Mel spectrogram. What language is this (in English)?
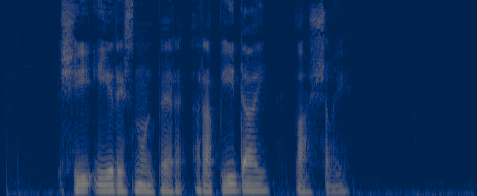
Esperanto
